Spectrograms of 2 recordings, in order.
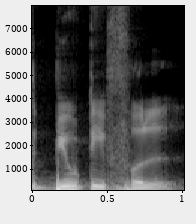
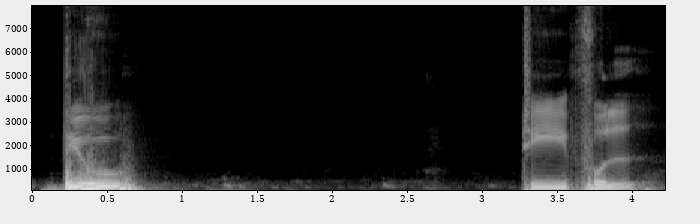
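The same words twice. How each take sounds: First: Said in the usual way. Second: "ब्यूटीफुल" very slowly, a long ब्यू, then टी, फुल; syllable by syllable. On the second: Shown as a demonstration. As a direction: pull "ब्यूटीफुल" apart with a long pause after ब्यू. Teacher splits word into syllables.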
